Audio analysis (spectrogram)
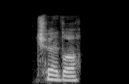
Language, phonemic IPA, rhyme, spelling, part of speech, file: English, /ˈt͡ʃɛdə(ɹ)/, -ɛdə(ɹ), cheddar, noun / verb, En-cheddar.oga
- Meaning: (noun) 1. A cheese styled after the Cheddar cheese made in Cheddar 2. Money, cash, currency; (verb) To cut and press cheese so as to remove the whey and leave drier curds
